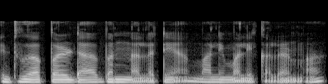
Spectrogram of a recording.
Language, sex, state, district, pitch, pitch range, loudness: Wancho, male, Arunachal Pradesh, Longding, 120 Hz, 110-145 Hz, -17 LUFS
